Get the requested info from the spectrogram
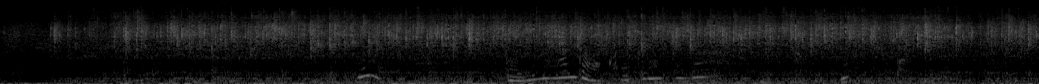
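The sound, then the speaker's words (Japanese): Steady hiss of shower water spraying and pouring over towels draped over a lying person's whole body, rinsing off lotion, continuous throughout, with faint murmuring voice sounds rising briefly underneath midway. “僕の全身にタオルをかぶせて、その上からシャワーかけていきまちからね。”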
